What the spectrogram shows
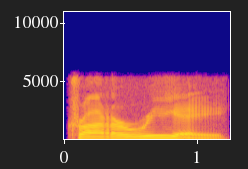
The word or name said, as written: trattorie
